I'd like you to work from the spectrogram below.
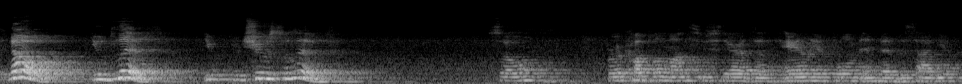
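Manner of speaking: ordinary talk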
